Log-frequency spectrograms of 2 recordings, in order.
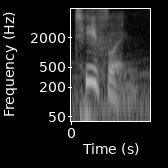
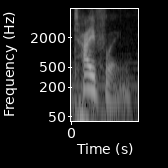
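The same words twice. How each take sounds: First: It is pronounced with German-style vowel sounds. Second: It is pronounced with old English-style vowel sounds. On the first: "pronounced in a German manner" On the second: "like an old English way"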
